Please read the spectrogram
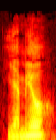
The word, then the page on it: yamyó: Apatani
